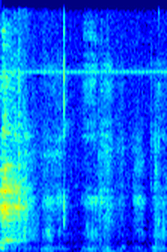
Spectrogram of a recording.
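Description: A baby's short vocal sound right at the start, followed by fainter, quieter sounds.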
